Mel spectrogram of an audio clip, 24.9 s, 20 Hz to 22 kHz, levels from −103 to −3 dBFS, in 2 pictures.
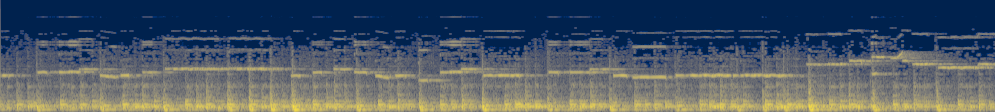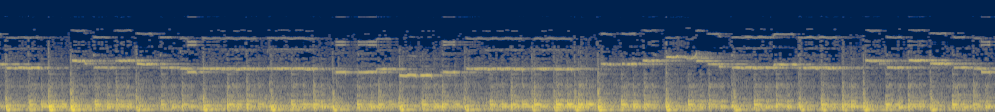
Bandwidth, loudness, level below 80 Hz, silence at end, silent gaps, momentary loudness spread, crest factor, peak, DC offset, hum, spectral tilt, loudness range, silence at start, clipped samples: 7.6 kHz; -22 LUFS; -50 dBFS; 0 s; none; 5 LU; 18 dB; -2 dBFS; under 0.1%; none; -8 dB/octave; 3 LU; 0 s; under 0.1%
